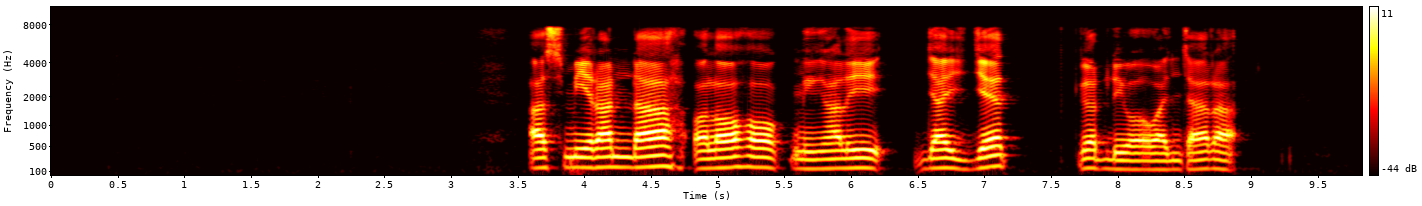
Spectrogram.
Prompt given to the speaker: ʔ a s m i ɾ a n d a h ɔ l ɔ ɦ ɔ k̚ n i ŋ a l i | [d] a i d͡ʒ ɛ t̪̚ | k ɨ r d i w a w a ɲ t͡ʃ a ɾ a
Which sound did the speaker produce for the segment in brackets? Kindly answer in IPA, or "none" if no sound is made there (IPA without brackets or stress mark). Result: d͡ʒ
